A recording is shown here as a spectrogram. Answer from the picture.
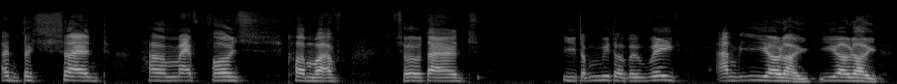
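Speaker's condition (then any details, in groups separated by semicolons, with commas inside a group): Deafness; formerly hearing aids, now water-resistant cochlear implant with ear hook, cannot follow distant speakers; voice distorted when screaming at full volume, needs others' feedback on loudness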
